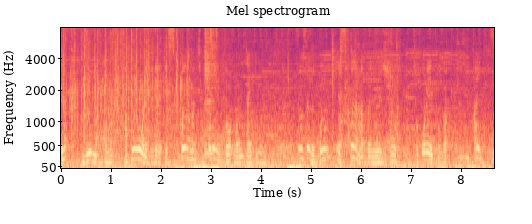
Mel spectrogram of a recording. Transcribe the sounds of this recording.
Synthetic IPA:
a | ɾɯɾʲiko̞nokapɯɦoːd̪ek̪ek̪eɾɯʔe̞sɨ̥ko̞jamat͡ɕo̞ko̞ɾe̞ːt̪o̞no̞mʲit̪ait̪omom | sɨnosɯɯd̪oko̞no̞ | e̞sɨ̥ko̞jamat̪o̞jɯ̟ːɕo̞̥ː | t͡ɕo̞ko̞ɾe̞ːt̪o̞ɡa | hai

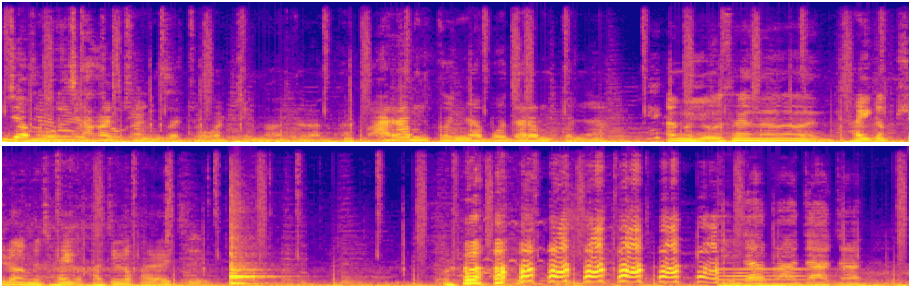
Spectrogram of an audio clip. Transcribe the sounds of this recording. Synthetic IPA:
t͡ɕ͈amʌt͡ɕʰaɣaɭt͡ɕ͈ʰinɡat͡ɕʌɡaɭt͡ɕ͈inmandɯɾa̰mda̰pa̰ɾamk͈ʌɲapʌdaɾamk͈ʌɲa̰ | aɲimʌnjosʰenɯnt͡ɕaiɡapʰiɾoɦamjʌnt͡ɕaiɡakad͡ʑiɭːʌkaɾat͡ɕ͈i | id͡ʑabad͡ʑad͡ʑa

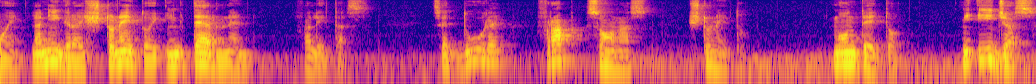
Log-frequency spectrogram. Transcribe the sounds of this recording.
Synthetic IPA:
ojlaniɡɾajʃt̪onet̪ojint̪ɛɾnen | falet̪as | sed̪̚d̪uːɾe | fɾapsonasʃt̪onet̪o | mont̪et̪omiʔid͡ʒas

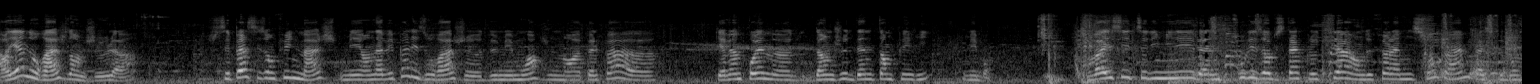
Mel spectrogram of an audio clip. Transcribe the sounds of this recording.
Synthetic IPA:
alɔʁljaɛ̃nɔʁaʒd̪ɑ̃ləʒøla | ʒ̥əsɛpasiɛlzɔ̃fɛynmaʒmɛɔ̃navɛpalezɔʁaʒød̪əmemwaʁʒənəməʁapɛlpaø | kʲijavɛɛ̃pχɔblɛmød̪ɑ̃ləʒød̪ɛ̃t̪ɑ̃peʁi | mɛbɔ̃ | ɔ̰̃vaesejed̪əseliminebɛ̃t̪ulezɔpst̪akləkiaːvɑ̃d̪əfɛʁlamisjɔ̃kɑ̃mɛmpaʁsə̥kəbɔ̃

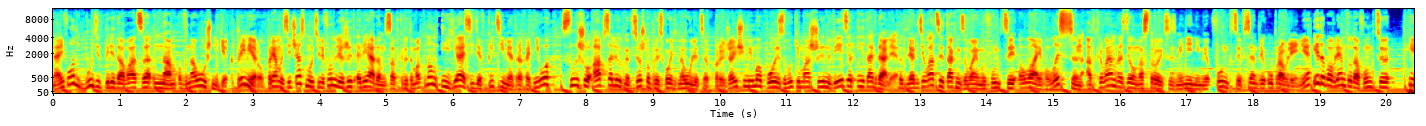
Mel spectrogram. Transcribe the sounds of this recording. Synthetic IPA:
nəɐjfo̞nbudʲɪt̪̚pʲɪɾʲɪd̪ɐvat̪sːənamvnɐuʂnʲɪkʲɪkpɾʲɪmʲe̞̰ɾʊ̰pɾʲaməsʲɪt͡ɕasmo̞jtʲɪlʲɪfo̞nlʲɪʐɨt̪ɾʲad̪əmsɐt̪kɾɨt̪ɨmɐkno̞mijasʲɪdʲafpʲɪtʲimʲet̪ɾəxɐt̪nʲɪvo̞ | slˠɨʂʊʔɐpsɐlʲut̪nəfsʲoʂt̪o̞pɾəɪsxo̞dʲɪt̪nɐulʲɪt̪sɨpɾə̰jɪʐajʉɕːɪjmʲiməpojzvukʲɪmɐʂɨnvʲetʲɪrit̪aɡd̪a̰lʲɪ̰jə̰d̪lʲɐɐktʲɪvat̪sɨɪt̪aknəzɨvajɪməjfunk̚t̪sɨɪlˠajvlˠəsʲɨnɐt̪kɾɨvajɪmrɐzʲdʲe̞lˠnɐst̪ɾo̞jɪksɨzmʲɪnʲenʲɪjəmʲɪfunkt̪sɨɪft̪sɛnt̪ɾʲɪʔʊpɾɐvlʲḛnʲɪjəid̪əbɐvlʲæjɪmt̪ʊd̪afunk̚t̪sɨjʊ

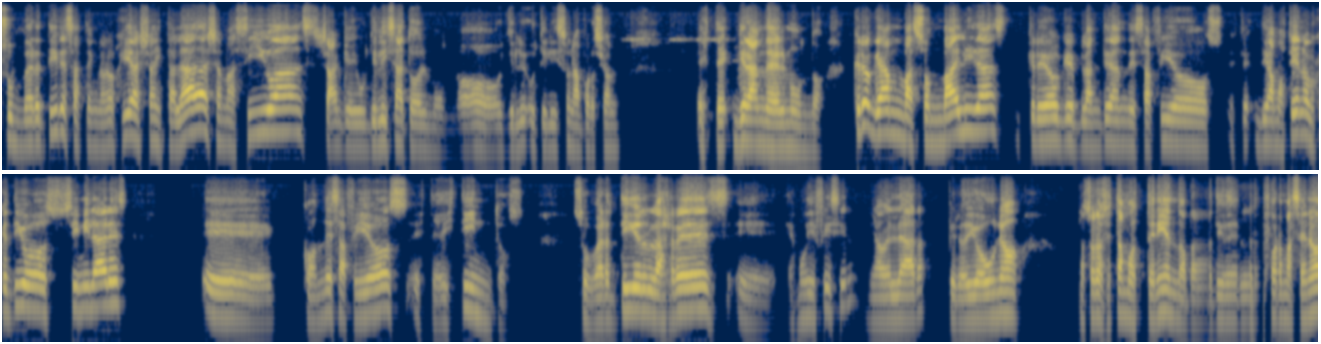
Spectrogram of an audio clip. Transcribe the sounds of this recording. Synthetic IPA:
suββeɾt̪iɾesast̪e̞kno̞lo̞xiasʒ̥ainst̪alaðasʒ̥amasiβasʒ̥ake̞ut̪ilisat̪o̞ð̞elmũnd̪out̪ilisaunapo̞ɾsjo̞ŋ | est̪eɣɾand̪e̞ðe̞lmũnd̪o̞ | kɾe̞o̞k̬e̞ambasːo̞mbaliðas | kɾeo̞ke̞plant̪eand̪e̞safios | eht̪ed̪iɣamost̪jeneno̞βxe̞t̪iβo̞sːimilaɾe̞s | e | ko̞nd̪e̞safiosest̪eðist̪int̪o̞sː | uββeɾt̪iɾlasreð̞eseesmujðifisilniaβelaɾ | pe̞ɾo̞ð̞iɣo̞uno̞ | nosot̪ɾoseht̪amo̞st̪enje̞nd̪oapaɾt̪iɾðeplat̪afo̞ɾmaseno

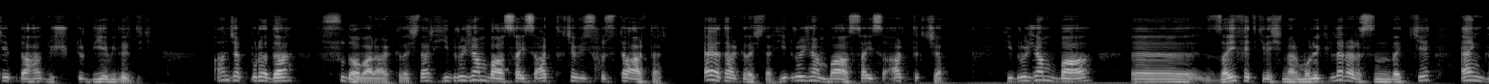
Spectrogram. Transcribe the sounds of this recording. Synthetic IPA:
id̪aɦad̪yʃy̥c̚t̪yɾd̪ije̞bilʲiɾd̪ic | a̰nd͡ʒak̚buɾad̪a | sud̪avaɾaɾkʰad̪aʃlˠaɾɦid̪ɾo̞ʒanbaːsajɯsɯaɾt̪ʰːɯ̥k̚t͡ʃʰaviskʰo̞si̥t̪ʰɛaɾt̪ʰa̰ɾ̥ | ɛvɛt̪aɾkʰad̪aʃlˠaɾɦid̪ɾo̞ʒanbaːsajɯsɯ̰ʔaɾt̪ʰːɯk̚t͡ʃʰa | hid̪ɾo̞ʒænbaː | zajɯfɛt̪̚cʰilʲe̞ʃimlʲæɾmo̞lʲecʰylʲːæɾaɾasɯnd̪acʰi | æn

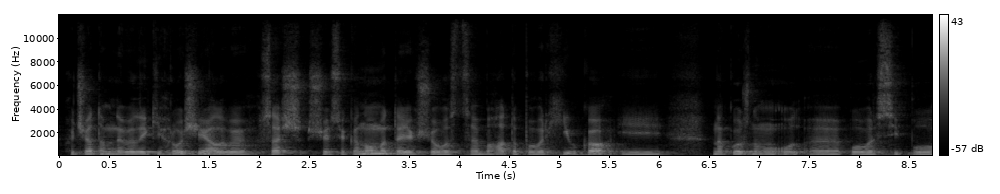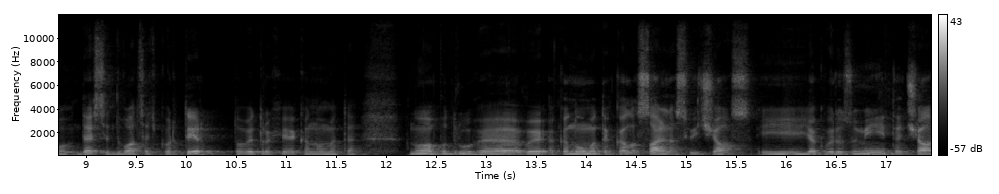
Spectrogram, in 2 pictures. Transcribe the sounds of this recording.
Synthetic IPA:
xɔt͡ʃɑt̪ɑmnɛʋelˠɪkʲiɦɾɔʃiɐlˠɛʋɪwsɛʃʃt͡ʃɔsʲekɔnɔmet̪ɛjɐkʃt͡ʃɔʋɑst̪sɛbɐɦɑt̪ɔpɔʋerxʲiwkɐi | nɐkɔʒnɔmʊʔpɔʋersʲipɔd̪ɛsʲɐt̚ʲd̪ʋɑt͡sʲːɐtʲkʋɐrt̪ɪrt̪ɔʋɪt̪ɾɔxʲɪekɔnɔmet̪ɛ | nuɐpɔd̪ɾuɦɛʋɪʔekɔnɔmɐt̪ɛkɔlˠɐsɑlʲnɐsʲʋʲijt͡ʃɑsijɐkʋɪɾɔzʊmʲijet̪ɛt͡ʃɑ

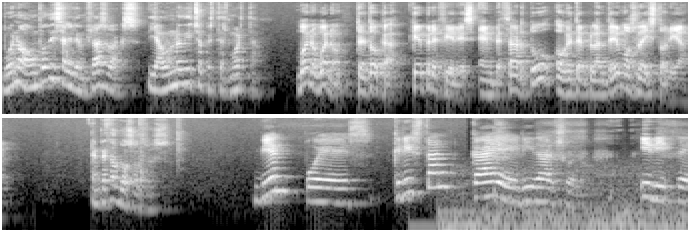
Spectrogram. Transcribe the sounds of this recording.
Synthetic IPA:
bwe̞noaumpoðe̞jsːaliɾe̞ɱflazβaksiaunːoe̞ðit͡ʃo̞kest̪emwe̞ɾt̪a | bwe̞noβwe̞no̞t̪e̞t̪o̞ka̰ke̞pɾe̞fje̞ɾe̞se̞mpe̞θaɾt̪uoke̞t̪e̞plant̪eemo̞zlaist̪o̞ɾja̰ | e̞mpe̞θaðosot̪ɾos | bje̞mpwes | kɾist̪aŋkaeːɾiðaːlsweloiðiθe̞

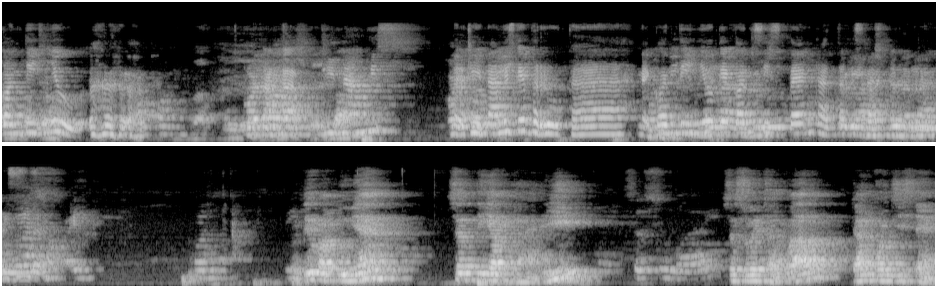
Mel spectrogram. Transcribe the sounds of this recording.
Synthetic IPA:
kɔnt̪iɲu | t̪aɦad̪̥inamɪs | nɛʔd̥̪inamɪskeb̥əɾub̥ahnɛʔkɔnt̪iɲukekɔnsist̪ɛnd̥a̤t̪ərd̥at̪ə | at̪iwak̚t̪uɲa | sət̪iap̚haɾi | ə | səsuɛ̥d͡ʒ̥a̤walkankɔnsist̪ɛn

